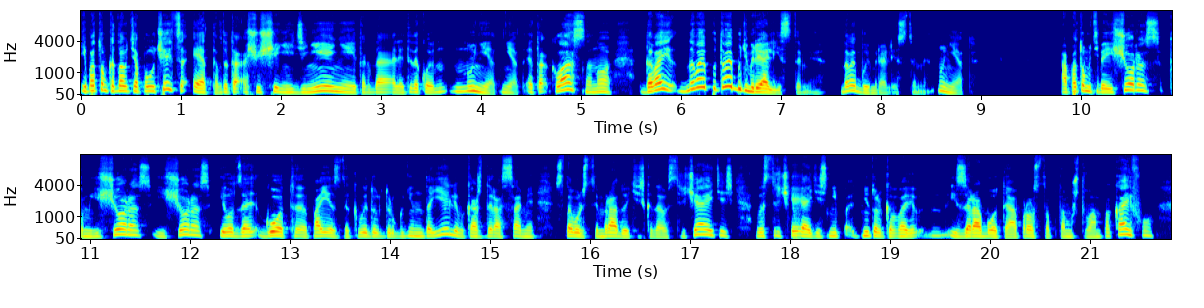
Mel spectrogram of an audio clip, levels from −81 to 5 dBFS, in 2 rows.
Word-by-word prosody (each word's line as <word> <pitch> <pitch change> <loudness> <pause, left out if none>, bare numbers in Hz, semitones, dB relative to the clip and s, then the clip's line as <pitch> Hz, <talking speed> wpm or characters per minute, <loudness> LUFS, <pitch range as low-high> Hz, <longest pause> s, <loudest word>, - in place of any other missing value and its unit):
И 195 - +2
потом, 220 +3 +3
когда 215 0 +4
у - - +3
тя 195 -1 +3
получается 210 +4 0
это, 145 -8 +1
вот 155 - -7
это 150 -1 0
ощущение 165 -3 -1
единения 165 +3 +1
и - - -3
так 135 0 -9
далее, 140 -3 -2
ты 160 - -8
такой: 155 -3 0
"Н 160 +5 -8
ну, 185 +3 -1
нет 160 -5 0
нет, 130 -5 -8
это 175 +2 -2
классно, 225 - +3
но 165 -1 -1 0.3
давай 230 - +6
давай 290 - +5
б - - -25
давай 405 +2 +8
будем 215 -11 +6
реалистами 125 -5 +2 0.2
давай 210 +4 +1
будем 130 -7 -4
реалистами, 115 +8 -14
ну, 205 - -2
нет". 125 - -6 1.0
А 150 - +1
потом 190 +4 +2
тебя 155 -3 -1
ещё 250 +12 +3
раз, 230 -6 -3
там 140 -1 -5
ещё 140 - +1
раз, 205 -1 -3
ещё 175 - -2
раз, 195 -5 -4
и 165 - +2
вот 160 -2 +2
за, 155 0 +3
э, - - -8
год 160 +1 +4 0.2
поездок 145 -3 -2
вы 150 - 0
друг 145 -2 -4
другу 140 -1 -6
не 160 - -5
надоели, 160 +8 -2
вы 140 - -6
каждый 140 +1 -3
раз 140 -2 -2
сами 135 -4 -4 0.2
с - - -9
удовольствием 145 -5 -1
радуетесь, 130 -4 0
когда 130 -1 -7
вы - - -6
встречаетесь. 180 - -2 0.2
Вы 155 - -2
встречаетесь 160 -3 -1
не 155 - -2
по - - -14
не 170 - +1
только 150 -4 0
во 145 0 +1
из-за 155 0 -3
работы, 140 -3 +3
а 125 - +1
просто 130 -3 -3
потому, 130 -1 -7
что 130 +1 -8
вам 125 0 -5
по 155 - -7
кайфу. 190 -4 0
155 Hz, 225 wpm, -24 LUFS, 140-190 Hz, 1.0 s, давай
